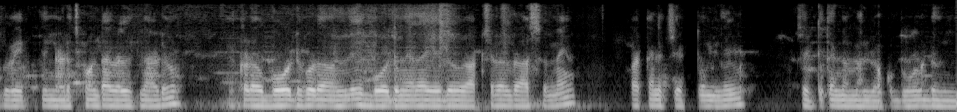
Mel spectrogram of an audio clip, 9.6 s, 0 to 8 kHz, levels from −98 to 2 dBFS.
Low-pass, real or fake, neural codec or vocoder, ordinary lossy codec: 7.2 kHz; fake; codec, 16 kHz, 2 kbps, FunCodec, trained on Chinese and English, 25 frames a second; none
